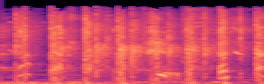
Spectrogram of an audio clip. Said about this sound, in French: On applaudit bien fort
